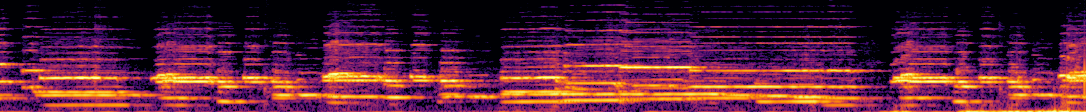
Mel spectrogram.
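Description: Recorder ensemble playing in several parts, sustained notes layered from a low bass line up to a higher melody. The playing dips briefly about nine seconds in, then goes on.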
